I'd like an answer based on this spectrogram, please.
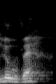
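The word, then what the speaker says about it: Love: And then the the Blues did just draft um I believe it's pronounced Lou Harren Stam, the goalie. Louve. Louva.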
